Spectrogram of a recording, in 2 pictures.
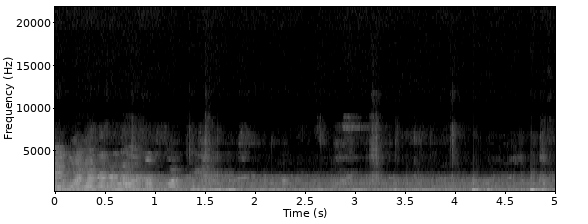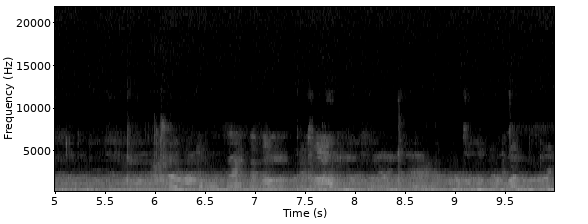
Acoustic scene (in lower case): park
